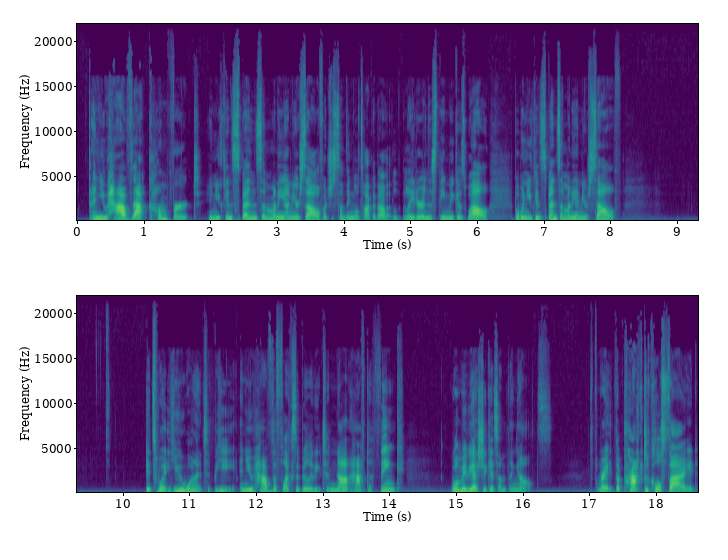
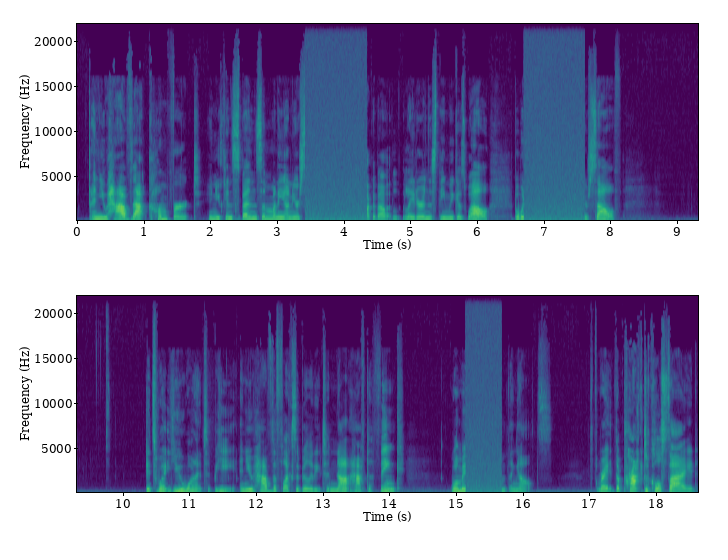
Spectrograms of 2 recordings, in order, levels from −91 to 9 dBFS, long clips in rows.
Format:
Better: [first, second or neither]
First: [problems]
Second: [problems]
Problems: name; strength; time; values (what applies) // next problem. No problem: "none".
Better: first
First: none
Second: audio cutting out; filled with static; at 3.5 s for 1 s, at 6.5 s for 1 s and at 15 s for 0.5 s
